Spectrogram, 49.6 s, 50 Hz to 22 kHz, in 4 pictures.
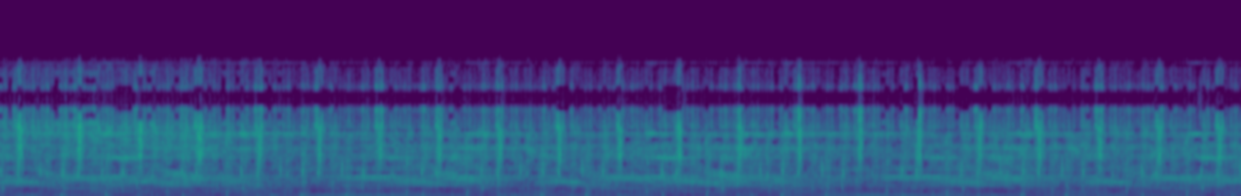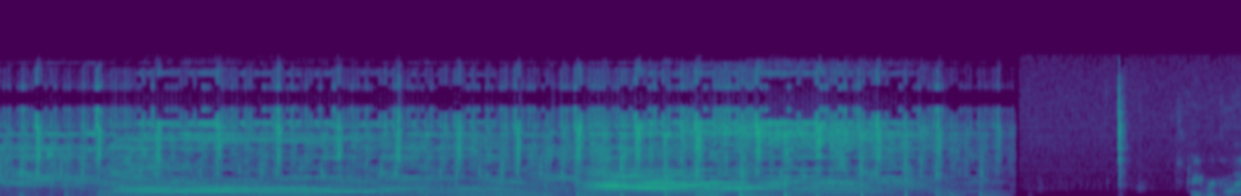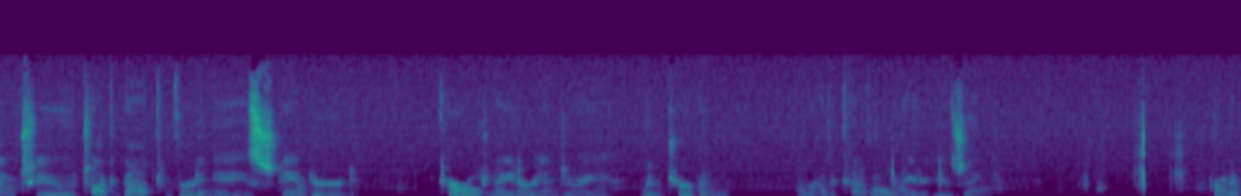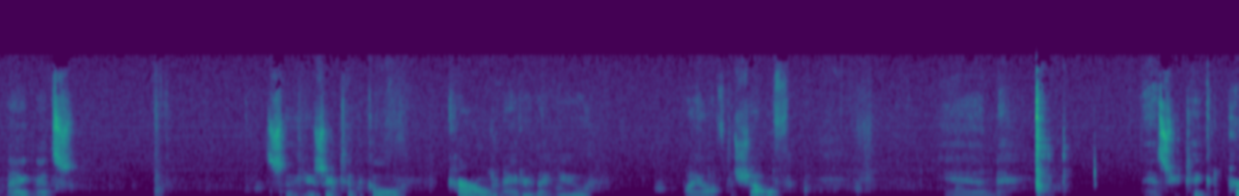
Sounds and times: Music: 0.0s - 22.6s
Speech: 24.3s - 28.4s, 29.2s - 32.2s, 32.8s - 34.8s, 36.9s - 38.0s, 39.9s - 43.3s, 44.1s - 45.2s, 46.7s - 47.4s, 48.7s - 49.6s.

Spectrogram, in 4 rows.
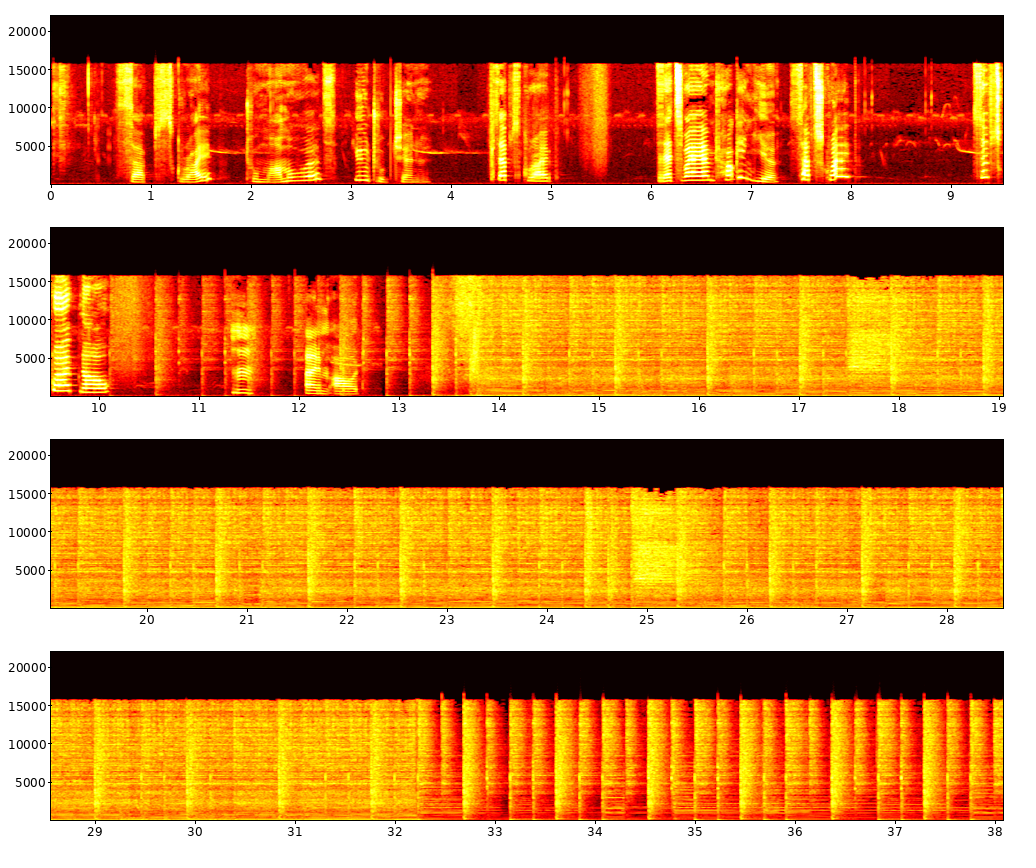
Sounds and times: Speech: 0.7s - 3.8s, 4.4s - 5.1s, 6.0s - 8.1s, 9.2s - 10.2s, 11.3s - 12.7s
Music: 10.1s - 38.0s.

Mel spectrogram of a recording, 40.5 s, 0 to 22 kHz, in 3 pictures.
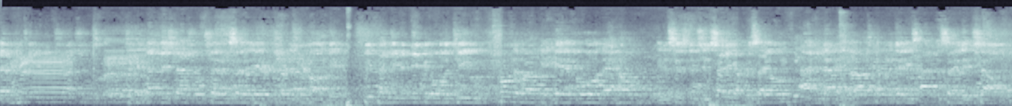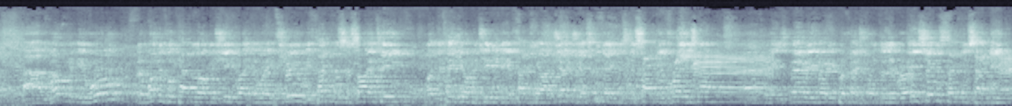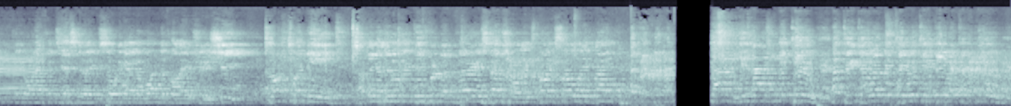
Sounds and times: Speech: 0.0s - 40.4s
Bleat: 0.2s - 2.0s, 22.8s - 23.8s, 26.8s - 27.5s.

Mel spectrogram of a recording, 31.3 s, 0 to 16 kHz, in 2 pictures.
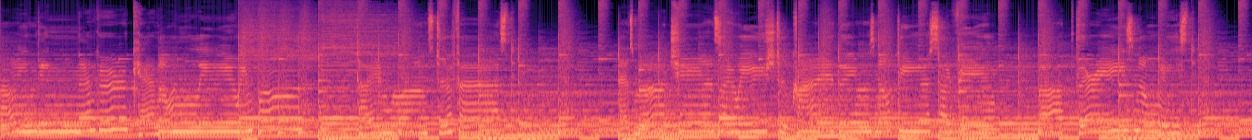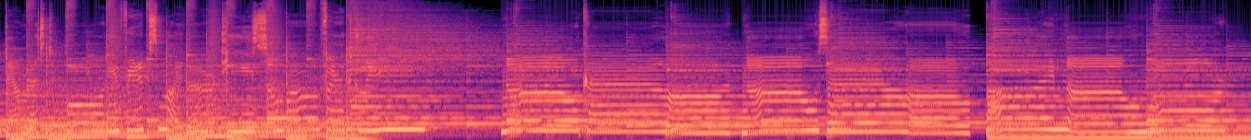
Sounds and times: Music: 0.0s - 31.2s.

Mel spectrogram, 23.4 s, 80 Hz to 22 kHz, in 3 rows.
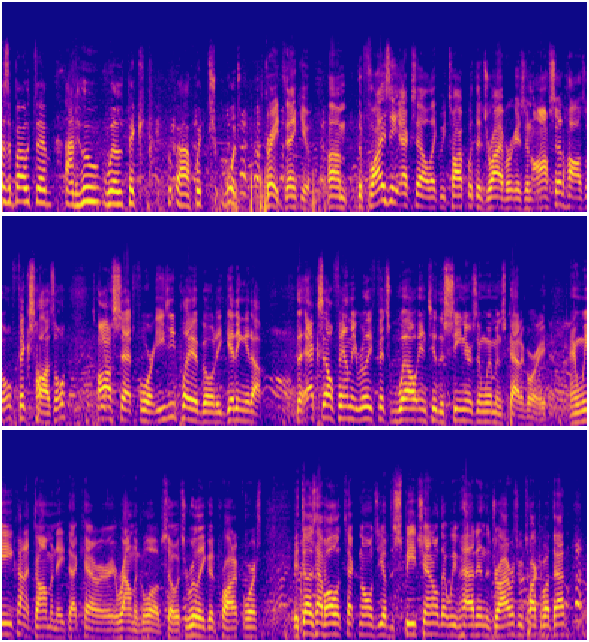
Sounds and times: Speech: 0.0s - 23.4s.

